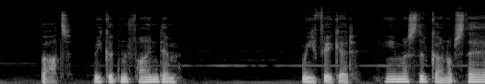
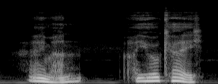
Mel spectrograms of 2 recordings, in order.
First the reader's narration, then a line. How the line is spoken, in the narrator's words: asked wearily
